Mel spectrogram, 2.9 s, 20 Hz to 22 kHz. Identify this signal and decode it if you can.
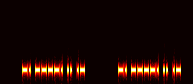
Morse code, heard as a keyed tone, about 52 wpm, 700 Hz. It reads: N9IA N9IA
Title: USA Call Signs - 4 Characters - Repeated 2x - 50wpm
